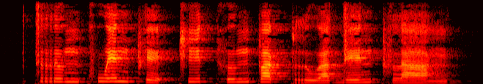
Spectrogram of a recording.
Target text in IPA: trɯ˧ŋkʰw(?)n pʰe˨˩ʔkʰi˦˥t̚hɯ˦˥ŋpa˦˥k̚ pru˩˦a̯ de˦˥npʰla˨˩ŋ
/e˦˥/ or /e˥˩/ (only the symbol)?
e˥˩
